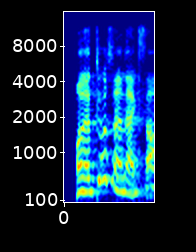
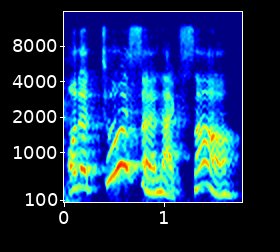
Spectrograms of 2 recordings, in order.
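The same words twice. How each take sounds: First: Said in the usual way. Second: "tous" punched loud and slow; stress on tous. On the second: Real, not acted. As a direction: hit the word "tous" hard, slowly.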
